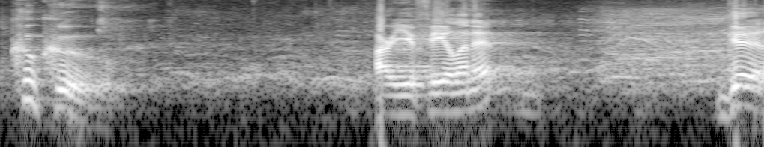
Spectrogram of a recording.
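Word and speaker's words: Kuku: So cuckoo is spelled K-U-K-U, and it has nothing to do with birds, clocks, Cocoa Puffs, or crazy people.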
